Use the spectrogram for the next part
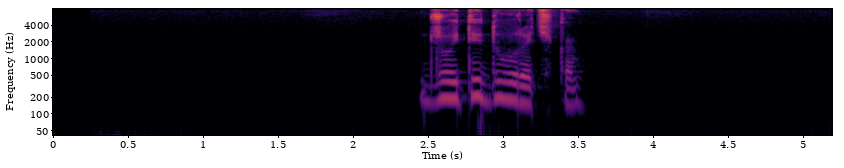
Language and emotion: Russian, neutral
